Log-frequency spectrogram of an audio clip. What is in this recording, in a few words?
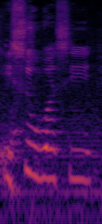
"suwasi", peel, Wamesa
